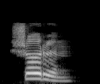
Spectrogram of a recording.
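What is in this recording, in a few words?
"шӧрын", Komi, female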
